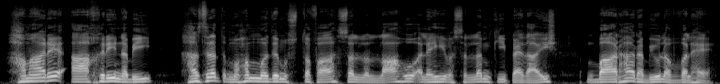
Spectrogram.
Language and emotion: Urdu, neutral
